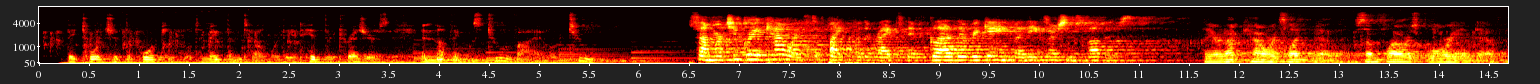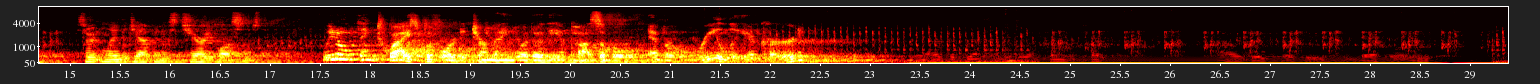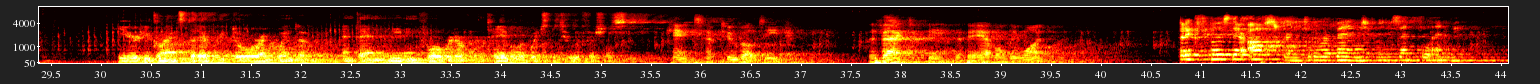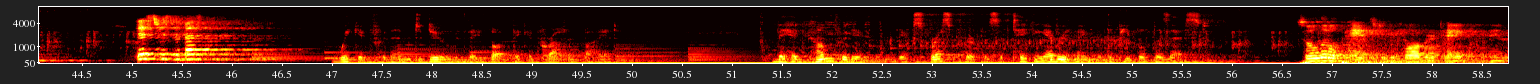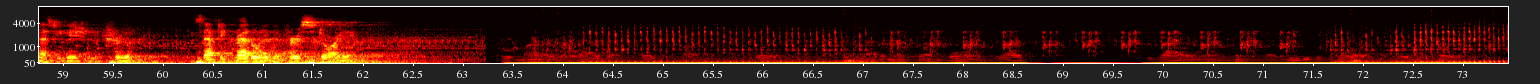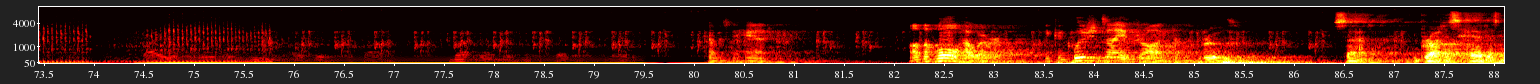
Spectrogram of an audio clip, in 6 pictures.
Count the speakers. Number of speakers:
7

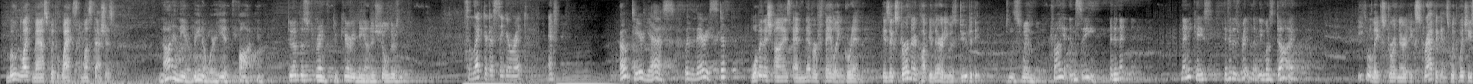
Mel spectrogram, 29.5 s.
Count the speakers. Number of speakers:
5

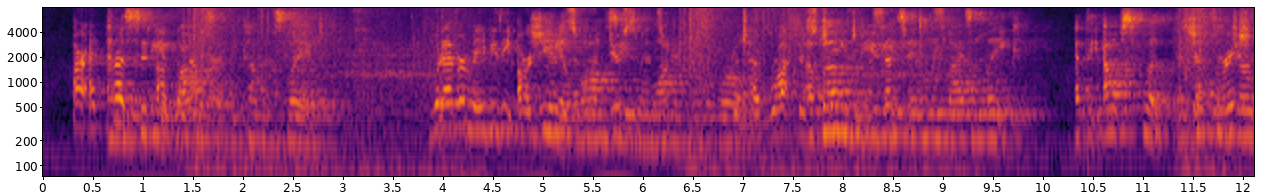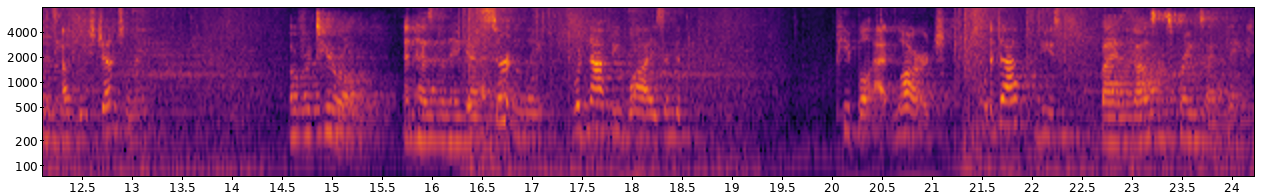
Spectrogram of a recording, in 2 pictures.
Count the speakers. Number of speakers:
2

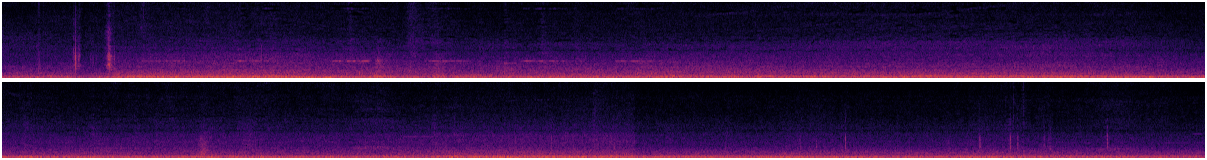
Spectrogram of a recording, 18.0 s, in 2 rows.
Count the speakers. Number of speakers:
0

